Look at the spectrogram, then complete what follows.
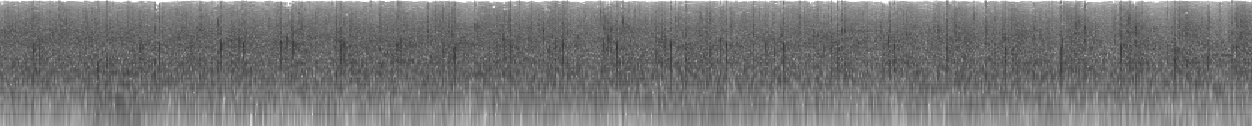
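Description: A large audience applauding steadily: a dense, even patter of many hands clapping.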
